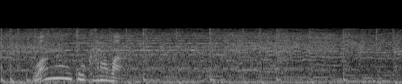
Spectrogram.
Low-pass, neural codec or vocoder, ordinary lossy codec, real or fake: 5.4 kHz; none; none; real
